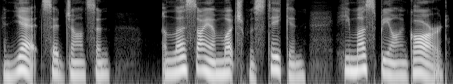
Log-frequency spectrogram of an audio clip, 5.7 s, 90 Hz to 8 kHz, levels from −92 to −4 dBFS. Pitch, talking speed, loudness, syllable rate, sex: 155 Hz, 150 wpm, -20 LUFS, 3.9 syllables/s, female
